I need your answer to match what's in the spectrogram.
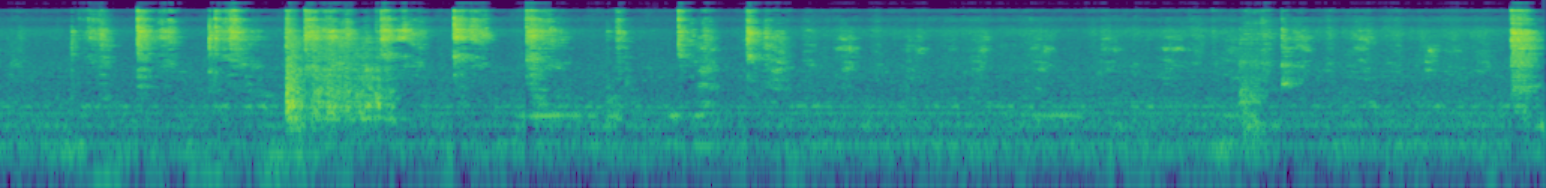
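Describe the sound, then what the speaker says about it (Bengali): A spoon stirs whisked sour yogurt into a cauliflower and potato curry in a pan, giving repeated close metallic clinks and scrapes in an uneven rhythm, with a brief louder burst of rattling. "টক দইটা ভালো করে মিশিয়ে নেবেন"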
